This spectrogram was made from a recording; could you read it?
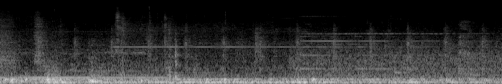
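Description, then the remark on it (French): A train rolls in toward Bordeaux-Saint-Jean station in Bordeaux, the train's terminus: a steady, loud low rumble with sharp clacks of wheels over rail joints and faint high metallic whines running through it. No voices. “Mesdames et messieurs, dans quelques minutes, nous arriverons en gare de Bordeaux-Saint-Jean, le terminus de notre train.”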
